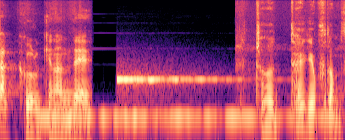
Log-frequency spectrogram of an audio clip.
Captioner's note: worried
